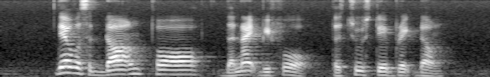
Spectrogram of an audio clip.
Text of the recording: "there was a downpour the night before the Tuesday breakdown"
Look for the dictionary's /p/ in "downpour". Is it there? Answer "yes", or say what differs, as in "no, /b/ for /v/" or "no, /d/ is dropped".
no, /f/ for /p/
